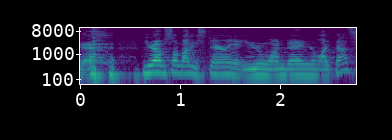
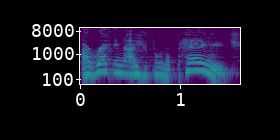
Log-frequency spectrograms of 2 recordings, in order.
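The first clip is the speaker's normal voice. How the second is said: mock drunk man voice, higher and quieter; 3 semitones higher, 6 dB quieter than usual. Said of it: "He was quite obviously drunk".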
